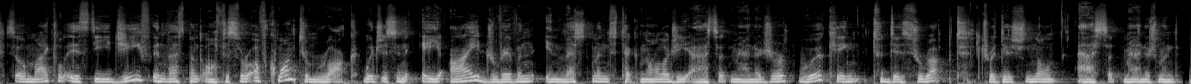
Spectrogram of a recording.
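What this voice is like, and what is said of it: Heavy German accent. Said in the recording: “my heavy German accent”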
